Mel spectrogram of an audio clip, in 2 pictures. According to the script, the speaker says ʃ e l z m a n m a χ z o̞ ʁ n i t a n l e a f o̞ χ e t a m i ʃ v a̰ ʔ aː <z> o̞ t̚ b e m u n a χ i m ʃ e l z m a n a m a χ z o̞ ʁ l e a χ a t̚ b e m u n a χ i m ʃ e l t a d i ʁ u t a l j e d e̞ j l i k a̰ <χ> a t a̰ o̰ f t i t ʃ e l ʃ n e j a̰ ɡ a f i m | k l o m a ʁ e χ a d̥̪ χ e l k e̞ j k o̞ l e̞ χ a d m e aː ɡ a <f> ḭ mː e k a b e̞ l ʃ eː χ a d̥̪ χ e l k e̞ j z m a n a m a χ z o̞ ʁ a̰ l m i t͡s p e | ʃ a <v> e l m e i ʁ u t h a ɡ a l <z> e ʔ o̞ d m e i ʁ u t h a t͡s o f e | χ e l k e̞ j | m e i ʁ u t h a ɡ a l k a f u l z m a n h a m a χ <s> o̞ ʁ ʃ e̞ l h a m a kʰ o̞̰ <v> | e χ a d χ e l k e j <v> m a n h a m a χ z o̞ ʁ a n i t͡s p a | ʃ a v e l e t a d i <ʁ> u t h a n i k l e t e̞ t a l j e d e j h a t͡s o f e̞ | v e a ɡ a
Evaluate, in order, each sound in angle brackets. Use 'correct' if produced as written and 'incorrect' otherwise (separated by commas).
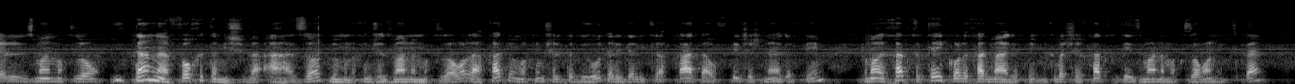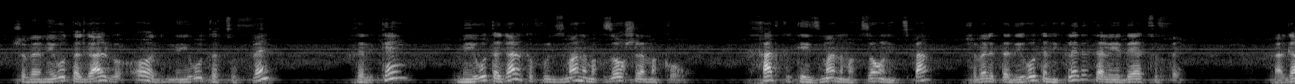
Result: correct, correct, correct, correct, incorrect, incorrect, incorrect, incorrect, correct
